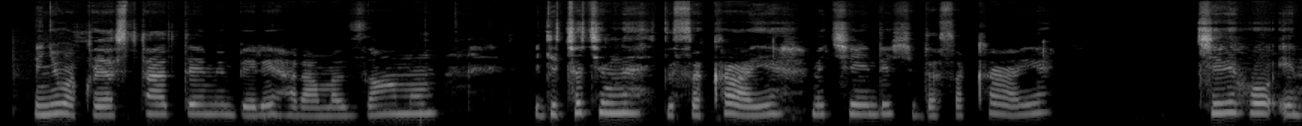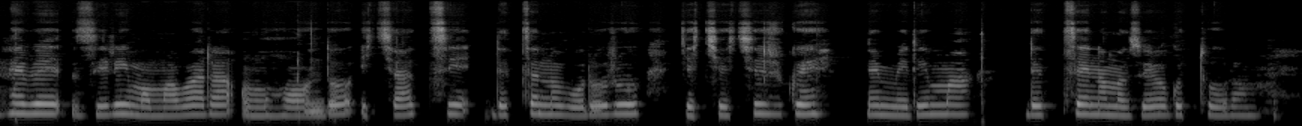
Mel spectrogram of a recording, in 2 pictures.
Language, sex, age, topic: Kinyarwanda, female, 18-24, government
